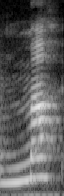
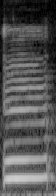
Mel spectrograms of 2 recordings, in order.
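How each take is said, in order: First: The consonant is followed by a short 'uh' vowel. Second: The consonant is held with no vowel after it. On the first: The speaker calls it wrong. "you say m" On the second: The speaker calls it right. "instead of saying mm"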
